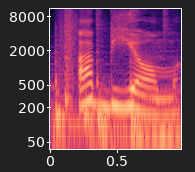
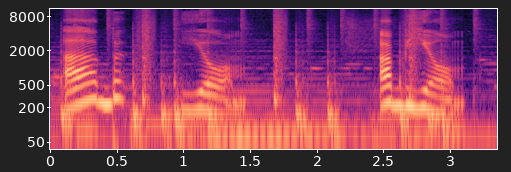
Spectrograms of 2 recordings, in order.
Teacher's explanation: It indicates that the preceding consonant is hard. You make a slight break in the word immediately after the consonant it follows. · Term: hard sign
